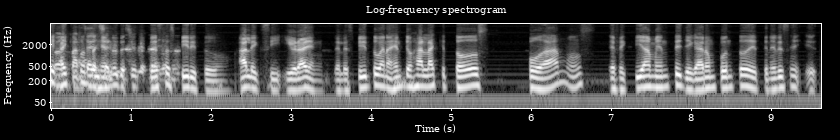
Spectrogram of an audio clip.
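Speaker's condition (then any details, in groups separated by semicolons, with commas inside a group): No condition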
